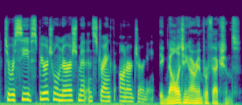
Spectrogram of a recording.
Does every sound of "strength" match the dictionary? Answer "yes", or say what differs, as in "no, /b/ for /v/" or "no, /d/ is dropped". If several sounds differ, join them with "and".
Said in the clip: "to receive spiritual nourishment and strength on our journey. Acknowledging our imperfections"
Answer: yes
